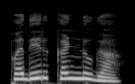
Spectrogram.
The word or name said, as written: ಪದಿರ್ಕಂಡುಗ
